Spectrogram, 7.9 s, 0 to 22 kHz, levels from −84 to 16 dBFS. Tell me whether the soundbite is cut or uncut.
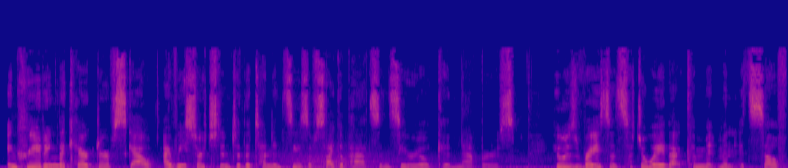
uncut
